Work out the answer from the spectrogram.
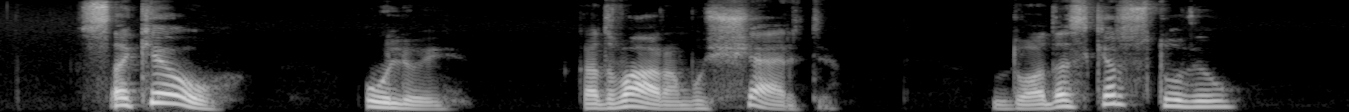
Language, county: Lithuanian, Vilnius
